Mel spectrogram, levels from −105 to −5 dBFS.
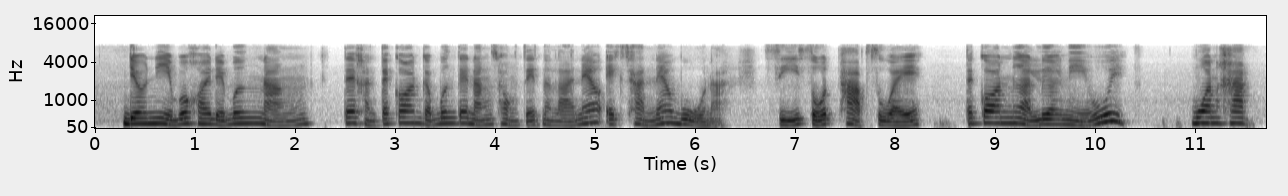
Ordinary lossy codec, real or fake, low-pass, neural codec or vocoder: none; real; 7.2 kHz; none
